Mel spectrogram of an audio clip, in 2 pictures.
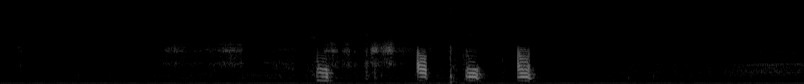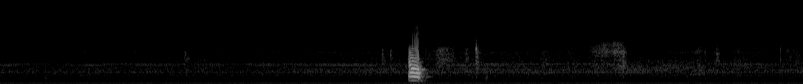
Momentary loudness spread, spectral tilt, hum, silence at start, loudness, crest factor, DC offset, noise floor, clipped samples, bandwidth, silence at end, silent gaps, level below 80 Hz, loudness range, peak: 20 LU; -4 dB/octave; none; 1.65 s; -41 LUFS; 30 dB; under 0.1%; -66 dBFS; under 0.1%; 16.5 kHz; 0 s; none; -74 dBFS; 21 LU; -16 dBFS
